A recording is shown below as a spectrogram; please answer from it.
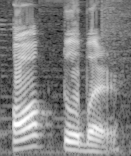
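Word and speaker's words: October: अब देखिए दोस्तों, अक्टूबर आप गलत पढ़ते हैं, स्पेलिंग देखिए ओ सी यानी के ऑक, टी ओ यानी के टो, ऑक टो, बी ई आर यानी के बर, यानी कि इसको हम पढ़ेंगे अक्टूबर, अक्टूबर।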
